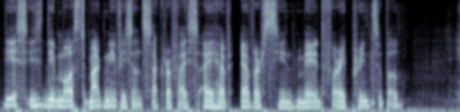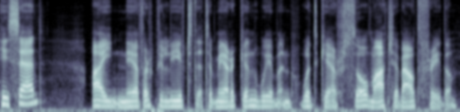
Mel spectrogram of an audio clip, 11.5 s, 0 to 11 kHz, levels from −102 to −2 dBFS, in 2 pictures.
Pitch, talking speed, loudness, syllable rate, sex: 120 Hz, 145 wpm, -21 LUFS, 4.7 syllables/s, female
